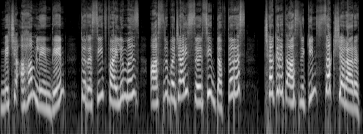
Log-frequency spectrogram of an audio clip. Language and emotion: Kashmiri, angry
